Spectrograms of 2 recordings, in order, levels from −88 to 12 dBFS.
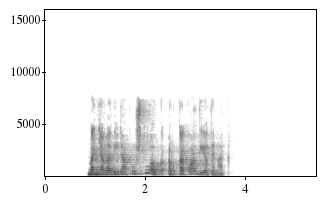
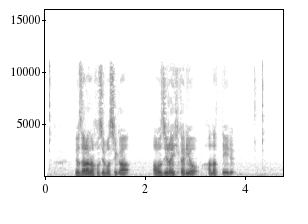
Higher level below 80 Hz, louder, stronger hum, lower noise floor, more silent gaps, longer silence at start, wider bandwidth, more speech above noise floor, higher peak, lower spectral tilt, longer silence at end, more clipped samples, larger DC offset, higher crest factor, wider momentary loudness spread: second, -74 dBFS vs -62 dBFS; about the same, -24 LUFS vs -24 LUFS; neither; first, under -90 dBFS vs -62 dBFS; neither; first, 0.85 s vs 0.6 s; second, 7.8 kHz vs 11.5 kHz; first, over 66 dB vs 39 dB; about the same, -4 dBFS vs -4 dBFS; about the same, -5.5 dB/octave vs -6.5 dB/octave; first, 1.85 s vs 1 s; neither; neither; about the same, 22 dB vs 20 dB; about the same, 12 LU vs 11 LU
